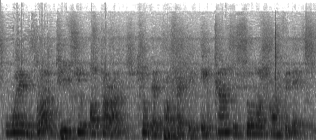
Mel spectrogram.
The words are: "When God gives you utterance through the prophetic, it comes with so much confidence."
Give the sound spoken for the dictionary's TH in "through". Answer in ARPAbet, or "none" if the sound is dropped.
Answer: T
